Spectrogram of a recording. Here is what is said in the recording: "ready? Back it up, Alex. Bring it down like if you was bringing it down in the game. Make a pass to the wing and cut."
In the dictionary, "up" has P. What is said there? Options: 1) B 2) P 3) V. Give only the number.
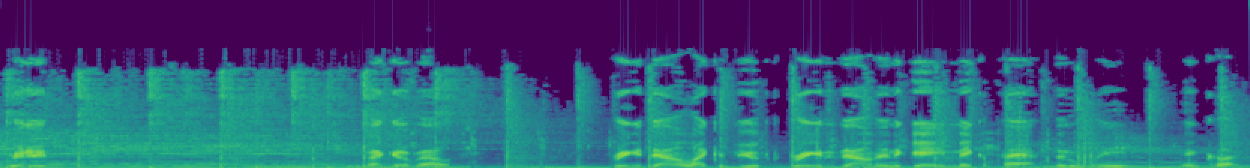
1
